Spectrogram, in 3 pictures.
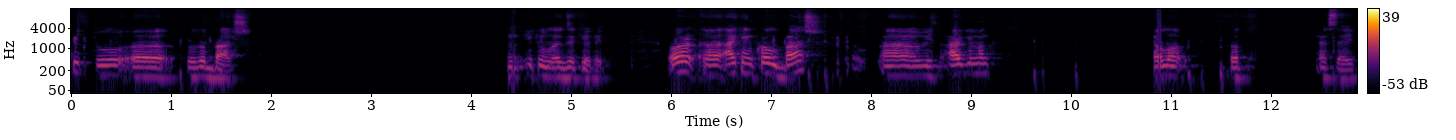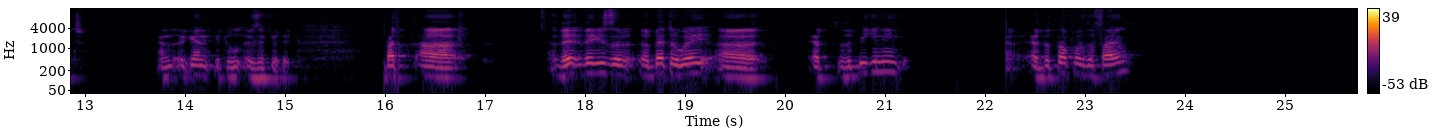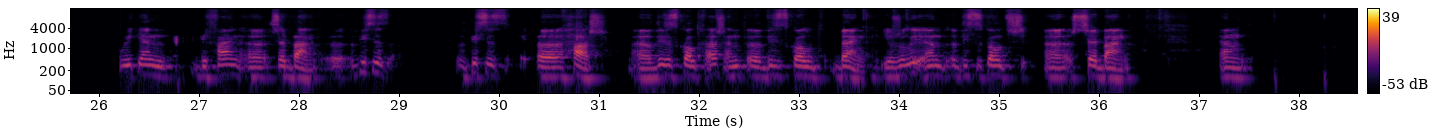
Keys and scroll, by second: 0.0 shift+|, 1.2-3.7 typing, 8.1-9.5 typing, 10.6-13.7 typing, 21.0 Up, 21.2 Up, 22.8 Up, 25.8 o, 27.0 shift+3, 28.0 shift+1.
